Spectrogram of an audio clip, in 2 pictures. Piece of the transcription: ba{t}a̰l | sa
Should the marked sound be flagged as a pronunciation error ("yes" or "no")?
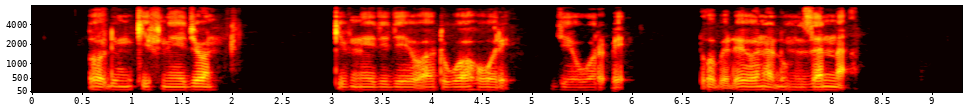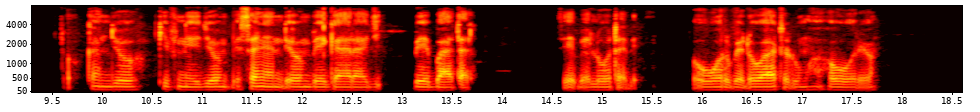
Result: no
